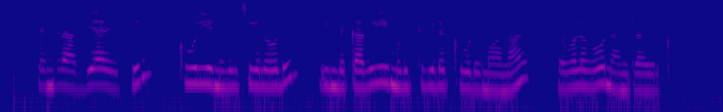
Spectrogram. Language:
Tamil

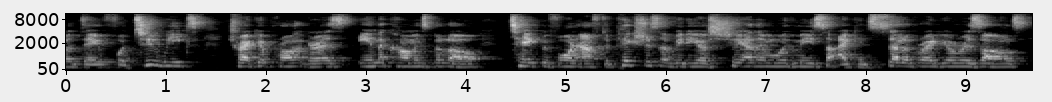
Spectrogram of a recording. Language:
English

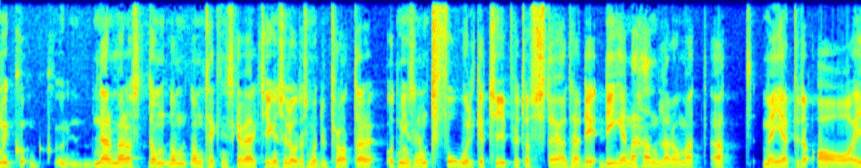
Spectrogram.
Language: Swedish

